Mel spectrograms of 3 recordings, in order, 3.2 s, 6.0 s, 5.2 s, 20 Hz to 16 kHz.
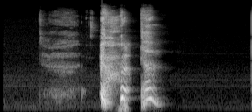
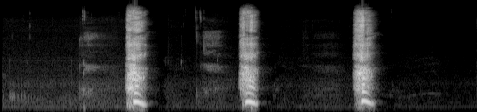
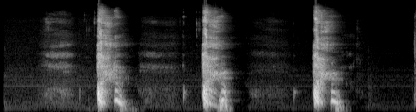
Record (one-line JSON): {"cough_length": "3.2 s", "cough_amplitude": 28415, "cough_signal_mean_std_ratio": 0.31, "exhalation_length": "6.0 s", "exhalation_amplitude": 31042, "exhalation_signal_mean_std_ratio": 0.25, "three_cough_length": "5.2 s", "three_cough_amplitude": 32767, "three_cough_signal_mean_std_ratio": 0.28, "survey_phase": "alpha (2021-03-01 to 2021-08-12)", "age": "18-44", "gender": "Female", "wearing_mask": "No", "symptom_none": true, "smoker_status": "Ex-smoker", "respiratory_condition_asthma": false, "respiratory_condition_other": false, "recruitment_source": "REACT", "submission_delay": "3 days", "covid_test_result": "Negative", "covid_test_method": "RT-qPCR"}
